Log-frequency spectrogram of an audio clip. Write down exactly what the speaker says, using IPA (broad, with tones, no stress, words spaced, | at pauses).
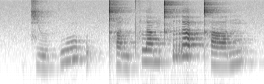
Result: t͡ɕɯː˨˩kwu˥˩ʔ | kʰa˩˦npʰla˧mkʰra˥˩ʔ kʰa˦˥n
